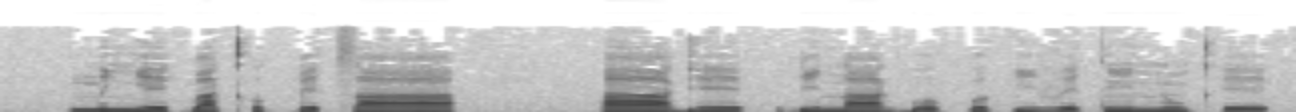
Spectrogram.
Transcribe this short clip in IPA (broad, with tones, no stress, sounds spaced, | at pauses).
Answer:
m ɪ˦ ɲ eː˨ ɡ͡b a˦ kʰ ʊ˦ k͡p ɪ˨ t͡s aː˦ | aː˦˨ ɡ ɪ˦ | ɗ i˨ n aː˨ ɡ͡b o˨ k͡p ʊ˦ k i˨ v ɪ˨ t ĩ˦ n ũ˦˨ kʰ ɪ˦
